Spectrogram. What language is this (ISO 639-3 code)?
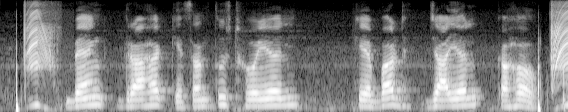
mai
